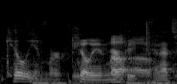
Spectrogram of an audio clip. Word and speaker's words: Cillian Murphy: for the longest time, I thought it was Cillian Murphy until I heard an Irish director talk about casting him, and he's called him Killian Murphy.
